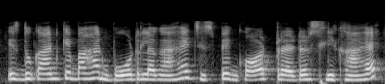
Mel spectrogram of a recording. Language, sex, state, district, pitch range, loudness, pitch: Hindi, female, Uttar Pradesh, Lalitpur, 220-260 Hz, -11 LUFS, 235 Hz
